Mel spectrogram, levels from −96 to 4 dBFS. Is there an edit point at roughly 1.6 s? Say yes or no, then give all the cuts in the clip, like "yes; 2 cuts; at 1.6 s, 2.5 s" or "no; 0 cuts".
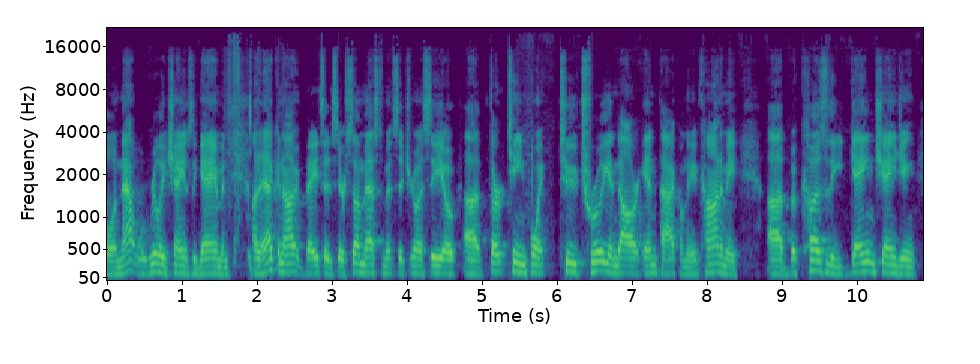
no; 1 cut; at 4.7 s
